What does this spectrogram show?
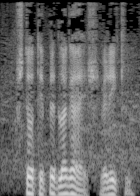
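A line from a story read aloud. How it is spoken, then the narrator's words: Plain. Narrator (Russian): спросил Энгар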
